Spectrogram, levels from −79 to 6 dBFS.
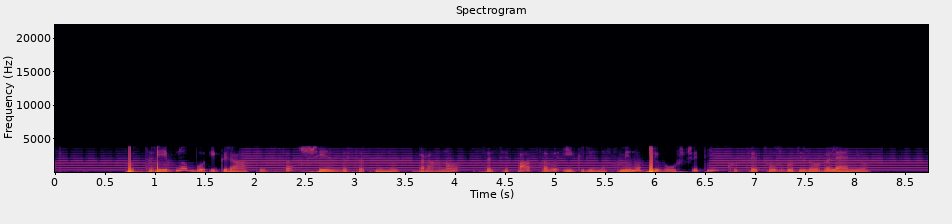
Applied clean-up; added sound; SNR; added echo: none; Trumpet; 13 dB; none.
